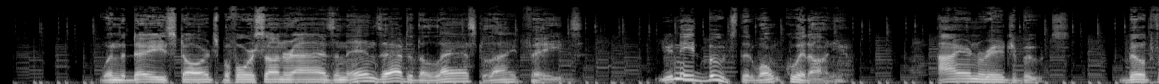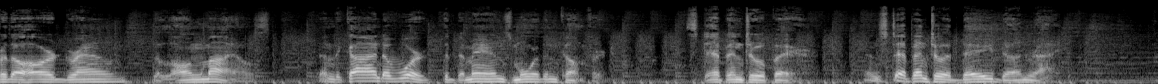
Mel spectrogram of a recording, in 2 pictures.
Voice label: commercial promo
